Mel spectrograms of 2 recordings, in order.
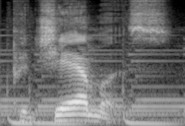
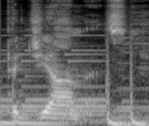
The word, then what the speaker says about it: pajamas: number four is pajamas in Midwestern states and western states you'll find that a in pajamas is pronounced like jam so pajamas but spend time in any southern or eastern state and you'll hear that a is and father pajamas pajamas is the way to say it and if you say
